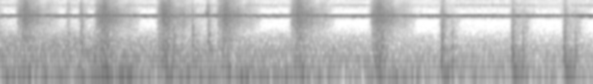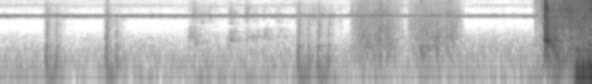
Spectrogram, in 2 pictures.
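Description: Footsteps walk steadily over hard ground.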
